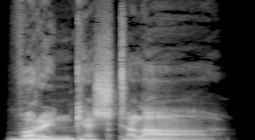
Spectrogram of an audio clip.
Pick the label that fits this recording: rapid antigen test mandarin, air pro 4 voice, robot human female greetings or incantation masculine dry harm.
incantation masculine dry harm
